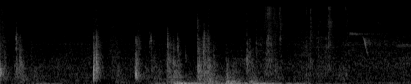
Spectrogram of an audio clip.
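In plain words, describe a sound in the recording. A curtain rustles as it is pulled aside.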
